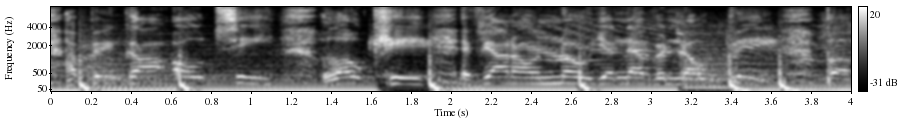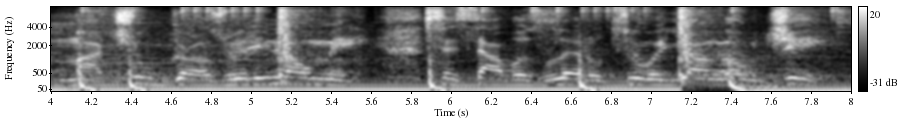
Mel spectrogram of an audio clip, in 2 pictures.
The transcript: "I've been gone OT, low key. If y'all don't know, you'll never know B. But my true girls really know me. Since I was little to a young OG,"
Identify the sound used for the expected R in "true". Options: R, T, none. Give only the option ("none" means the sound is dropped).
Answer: none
